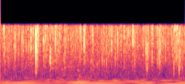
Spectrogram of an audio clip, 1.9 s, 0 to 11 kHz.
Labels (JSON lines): {"label": "biophony, midshipman", "recorder": "SoundTrap 500"}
